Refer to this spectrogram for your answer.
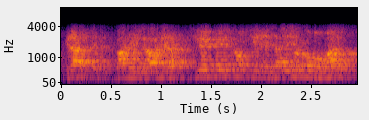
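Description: A man's voice: sits high, little pitch movement, quick pace, heavy background noise. A Colombian man giving a joking motivational talk to a live audience, telling stories and asking the crowd questions. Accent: Colombian Spanish. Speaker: motivational speaker. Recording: distant, phone-like, echoey hall with audience.

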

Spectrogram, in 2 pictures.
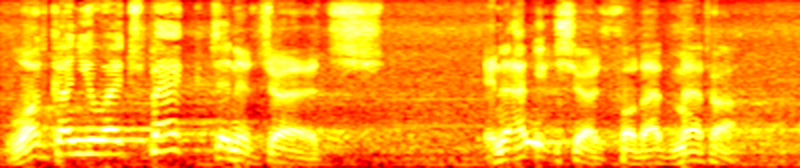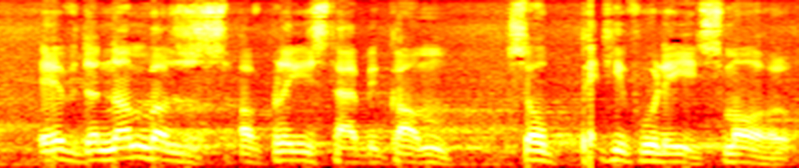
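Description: An older man with a Dutch accent, a priest giving a homily from the pulpit of a large church, slow, deliberate and emphatic. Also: lowish voice, big pitch swings, a bit bright. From Netherlands. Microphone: fixed mic on pulpit. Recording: church reverb, faint hiss.

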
